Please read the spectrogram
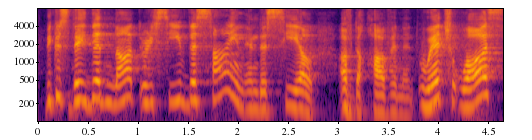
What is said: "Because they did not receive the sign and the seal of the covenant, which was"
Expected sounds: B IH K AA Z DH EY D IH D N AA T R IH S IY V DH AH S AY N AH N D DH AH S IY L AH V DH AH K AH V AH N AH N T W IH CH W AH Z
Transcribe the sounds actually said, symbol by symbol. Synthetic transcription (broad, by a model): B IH K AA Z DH EY D IH D N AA T R IH S IY V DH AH S AY N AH N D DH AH S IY L AH V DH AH K AH V AH N AH N T W IH CH W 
